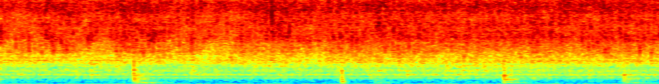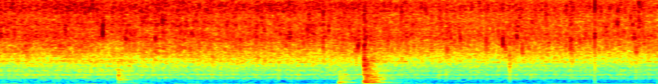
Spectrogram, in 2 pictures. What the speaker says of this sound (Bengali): এর মধ্যে আমি কেটে রাখা লঙ্কাগুলো দিচ্ছি, দিয়ে একটু নাড়িয়ে নেবো এইভাবে।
